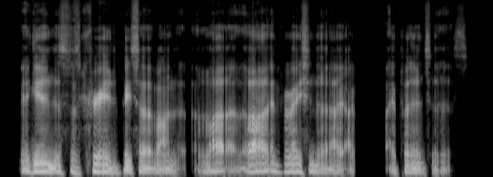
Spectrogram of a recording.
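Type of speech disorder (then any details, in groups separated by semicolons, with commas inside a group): Dysarthria; multiple system atrophy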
